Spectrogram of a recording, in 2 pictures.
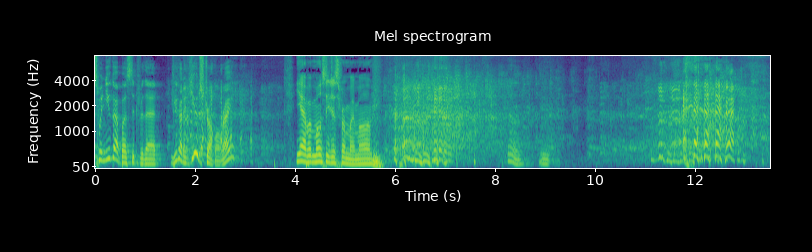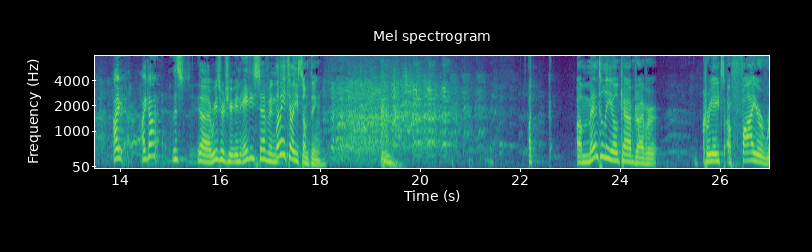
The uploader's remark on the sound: This week’s episode is a very special recording of Evil Men LIVE! From Toronto’s Paradise Theatre. Delighted the crowd.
